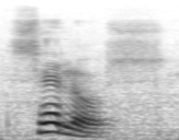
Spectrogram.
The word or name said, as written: Selos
